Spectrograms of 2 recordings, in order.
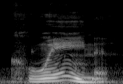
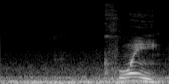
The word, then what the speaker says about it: quean: apparently of a queen which is sounds the same i'm just pronouncing it different i showed y'all the sound queen q-u-e-a-n ill-behaved woman prostitute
